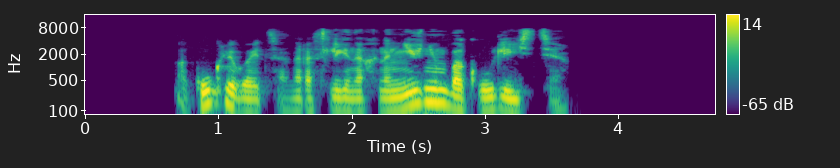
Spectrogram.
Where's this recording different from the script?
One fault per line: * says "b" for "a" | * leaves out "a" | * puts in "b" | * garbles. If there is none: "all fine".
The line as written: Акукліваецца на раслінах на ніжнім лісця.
* puts in "баку"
